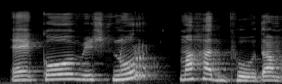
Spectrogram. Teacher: വിസർഗം മാറിയിട്ട് അവിടെ രേഭം വന്നു രേഭത്തിനു ശേഷം വരുന്ന അക്ഷരം ചിലപ്പോ ഇരട്ടിക്കും അതുകൊണ്ടാണ് മഹത്ഭൂതം മ ഇരട്ടിച്ചത് നിങ്ങൾക്ക്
